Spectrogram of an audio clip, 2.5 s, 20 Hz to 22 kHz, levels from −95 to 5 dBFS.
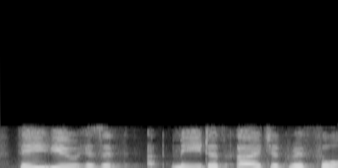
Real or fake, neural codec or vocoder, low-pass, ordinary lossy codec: fake; codec, 16 kHz, 0.5 kbps, FunCodec, trained on LibriTTS, 25 frames a second; 5.4 kHz; none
